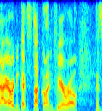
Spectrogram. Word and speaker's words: Vero: already got stuck on vero because i wanted to pronounce it as verro v-e-r-o vero i want to pronounce it as in spanish but then you got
